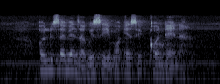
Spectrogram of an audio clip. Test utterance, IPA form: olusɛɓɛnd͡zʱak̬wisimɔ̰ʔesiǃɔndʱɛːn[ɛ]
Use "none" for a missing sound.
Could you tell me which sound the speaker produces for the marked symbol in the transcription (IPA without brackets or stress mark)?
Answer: a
